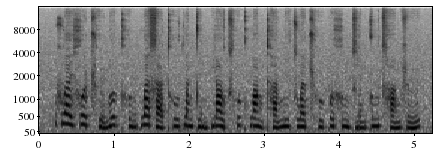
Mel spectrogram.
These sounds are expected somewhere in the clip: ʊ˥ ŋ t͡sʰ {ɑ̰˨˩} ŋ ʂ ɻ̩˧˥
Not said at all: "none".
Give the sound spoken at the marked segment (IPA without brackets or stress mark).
ɑ˧˥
